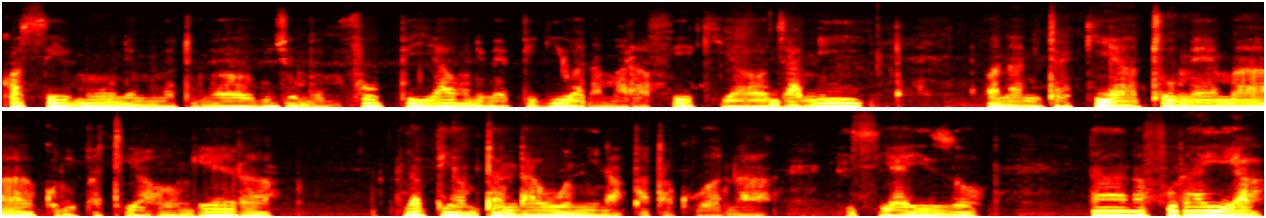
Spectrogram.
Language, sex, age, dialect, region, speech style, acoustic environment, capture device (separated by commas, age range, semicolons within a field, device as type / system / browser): Swahili, male, 45-54, Kenya - Nairobi Sheng-influenced, Kenya, relaxed, silence, mobile / Linux / Chrome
